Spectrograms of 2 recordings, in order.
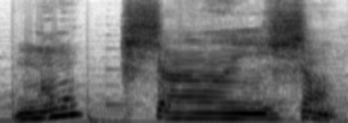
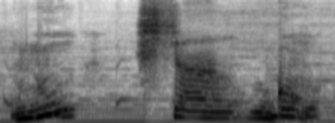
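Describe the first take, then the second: First: The g has a soft zh sound. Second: The g has a hard g sound. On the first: The speaker calls it right. "You do the same thing for to change" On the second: The speaker calls it wrong. "which does not sound French"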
